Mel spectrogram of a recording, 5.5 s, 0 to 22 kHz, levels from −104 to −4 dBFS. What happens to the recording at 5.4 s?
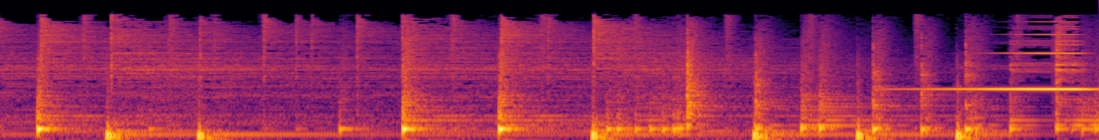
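At 5.4 s the audio is caught in a loudspeaker feedback squeal. It begins at 4.39 s and runs to the end of the clip at 5.50 s. A microphone is picking up the loudspeaker it feeds, and around 1.8 kHz the loop gain has passed unity, so that tone reinforces itself on every pass. It swells over roughly the first 0.7 s into a steady howl, ending up about 10 dB above the rest of the signal.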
